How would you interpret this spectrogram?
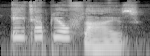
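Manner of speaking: high, slow motherly nagging; spider mum. Acted. Mum telling Spinderella to eat her flies. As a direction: tell her off gently like a busy mum.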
